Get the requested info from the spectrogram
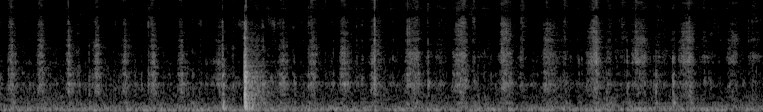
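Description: Screwdriver driving a screw into a scooter's plastic headlight housing: a quick, even run of faint ticks and scratches as the screw turns, with one sharper click about two and a half seconds in.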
